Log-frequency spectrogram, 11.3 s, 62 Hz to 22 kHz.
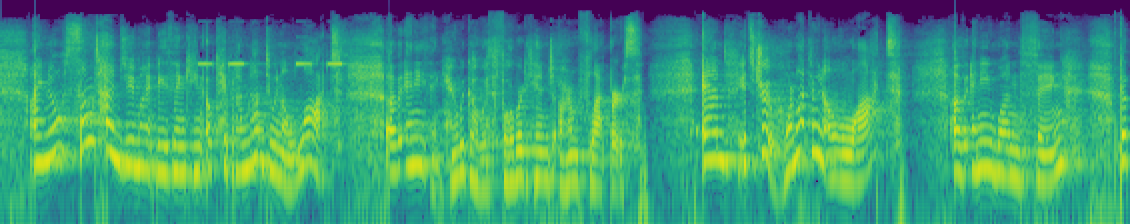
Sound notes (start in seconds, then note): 1.9 timer beeps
